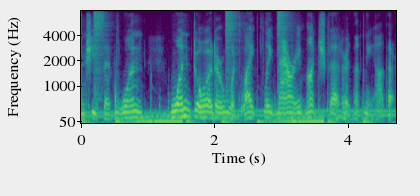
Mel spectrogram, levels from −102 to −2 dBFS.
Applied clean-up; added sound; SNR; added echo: none; Hi-hat; 20 dB; none.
